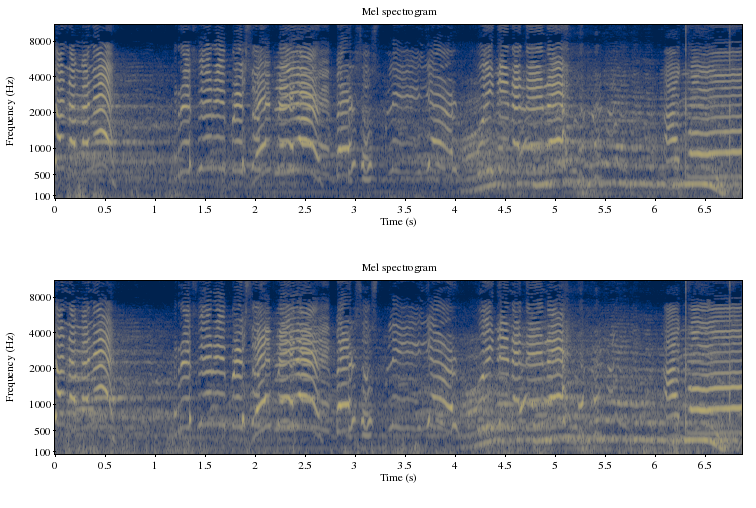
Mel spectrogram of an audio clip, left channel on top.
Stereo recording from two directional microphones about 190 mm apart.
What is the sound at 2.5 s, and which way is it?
Children playing, 10° right (ahead or behind).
